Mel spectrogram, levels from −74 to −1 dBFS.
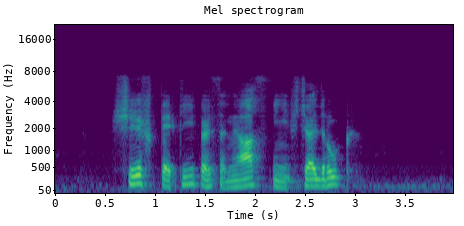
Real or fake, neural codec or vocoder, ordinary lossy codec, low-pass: fake; codec, 16 kHz, 1 kbps, FunCodec, trained on Chinese and English, 50 frames a second; MP3, 64 kbps; 7.2 kHz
